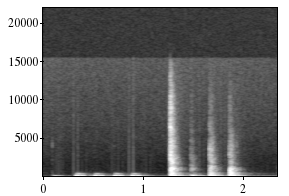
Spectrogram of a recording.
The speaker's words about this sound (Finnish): Videot olivat joko täysin äänettömiä tai sitten ne sisälsivät erinäisiä suhteellisen karmivia ääniä tai tällaisia perinteisiä mikrofonin ja pöydän naputuksia, joita kuulette.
